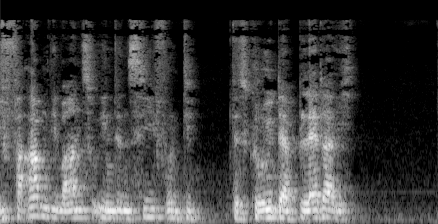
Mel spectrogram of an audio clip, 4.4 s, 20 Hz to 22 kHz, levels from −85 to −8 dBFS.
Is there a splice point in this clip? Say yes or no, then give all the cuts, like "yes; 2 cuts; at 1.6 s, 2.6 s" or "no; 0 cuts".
no; 0 cuts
